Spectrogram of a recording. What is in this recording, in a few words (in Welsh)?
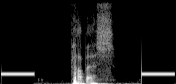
"pabell", glossary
